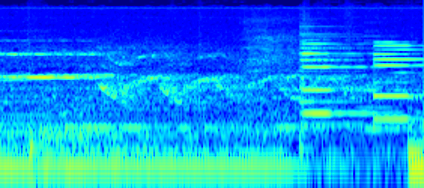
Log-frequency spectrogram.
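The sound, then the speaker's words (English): A police car siren in Boston wails in rising and falling sweeps over a steady low engine rumble, then gives way to sharper, steadier tones as it goes by. No one talks. “Oh, we got a cop car.”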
